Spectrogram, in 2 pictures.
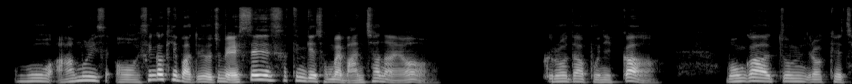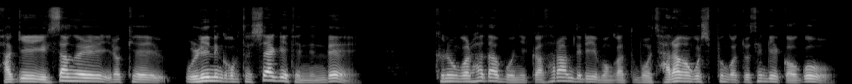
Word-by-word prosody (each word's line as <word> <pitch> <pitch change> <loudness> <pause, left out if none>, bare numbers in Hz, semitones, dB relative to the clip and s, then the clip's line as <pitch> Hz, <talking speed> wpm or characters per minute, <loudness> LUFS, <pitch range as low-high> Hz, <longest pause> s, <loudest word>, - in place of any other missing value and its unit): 어 145 +2 -4
아무리 175 +10 -1
스 - - -12
어 110 -1 -5
생각해 220 - +3
봐도 120 -3 +1
요즘에 125 0 +2
sns 205 - +5
같은 185 -3 -4
게 145 -1 +4
정말 115 -3 -1
많잖아요. 95 - -4 1.0
그러다 135 -1 -2
보니까 105 -1 0 0.7
뭔가 145 +1 +3
좀 140 -1 -4
이렇게 115 0 -5
자기의 125 +4 0
일상을 150 +5 +4
이렇게 115 -1 -2 0.2
올리는 160 +8 +5
것부터 135 -4 -5
시작이 170 - +3
됐는데 95 - -2 0.7
그런 145 0 -2
걸 140 0 0
하다 160 0 +1
보니까 105 -2 -5
사람들이 145 -4 -2
뭔가 100 -1 -7
또 - - -19
뭐 105 0 -6
자랑하고 140 +4 +2
싶은 130 +3 -9
것도 110 -1 -5
생길 135 +2 -5
거고 95 - -1
130 Hz, 305 characters per minute, -22 LUFS, 110-150 Hz, 1.0 s, sns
